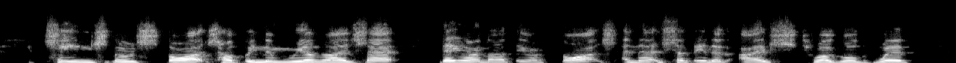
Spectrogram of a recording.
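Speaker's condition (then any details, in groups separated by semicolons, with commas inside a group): Bilateral cleft lip and palate; speaking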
